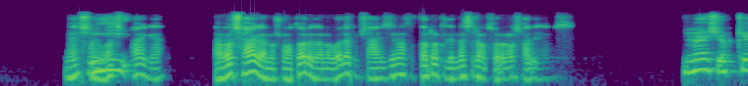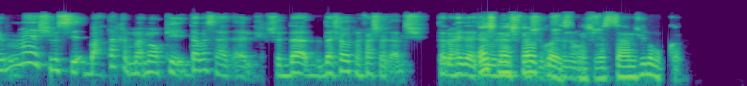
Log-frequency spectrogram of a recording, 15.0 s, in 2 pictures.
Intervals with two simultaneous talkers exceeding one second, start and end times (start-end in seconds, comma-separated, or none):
12.3-13.6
